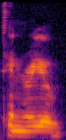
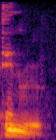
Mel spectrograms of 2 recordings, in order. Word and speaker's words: Tenryu: Tenryu gets uh, and I keep pronouncing it wrong. It's Tenyu, no? Tenryu. Ten, yeah. Tenryu. There you go.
